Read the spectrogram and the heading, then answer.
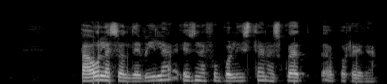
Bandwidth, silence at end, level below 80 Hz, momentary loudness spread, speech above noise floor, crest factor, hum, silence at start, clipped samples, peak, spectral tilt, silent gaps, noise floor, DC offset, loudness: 8.2 kHz; 0.15 s; -62 dBFS; 13 LU; 37 dB; 18 dB; none; 0.8 s; under 0.1%; -10 dBFS; -3 dB/octave; none; -65 dBFS; under 0.1%; -28 LUFS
